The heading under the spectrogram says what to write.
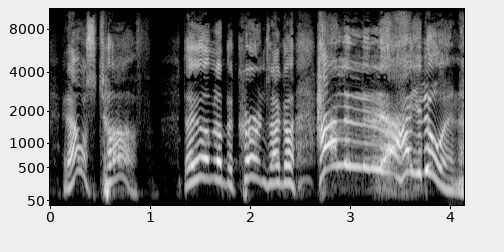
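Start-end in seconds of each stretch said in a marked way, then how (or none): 2.4-4.1 high, loud joyful shout; loud greeting. Retold or imitated. Pastor hails students as curtains open, shouting. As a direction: throw the greeting out to the whole hall.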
